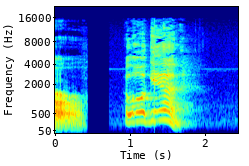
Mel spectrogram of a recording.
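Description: A middle-aged man shouts with animation close to a microphone.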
